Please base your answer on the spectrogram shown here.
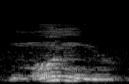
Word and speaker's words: moño: En espagnol, on dit moño. Moño. Avec ñ. Attention, hein. Avec ñ. Moño.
